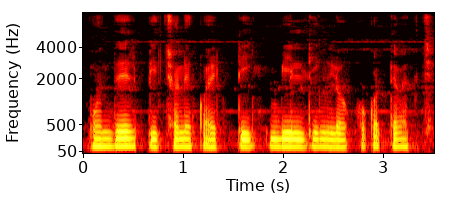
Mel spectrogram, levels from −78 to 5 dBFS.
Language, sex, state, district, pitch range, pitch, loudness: Bengali, male, West Bengal, Cooch Behar, 110-115 Hz, 115 Hz, -17 LUFS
